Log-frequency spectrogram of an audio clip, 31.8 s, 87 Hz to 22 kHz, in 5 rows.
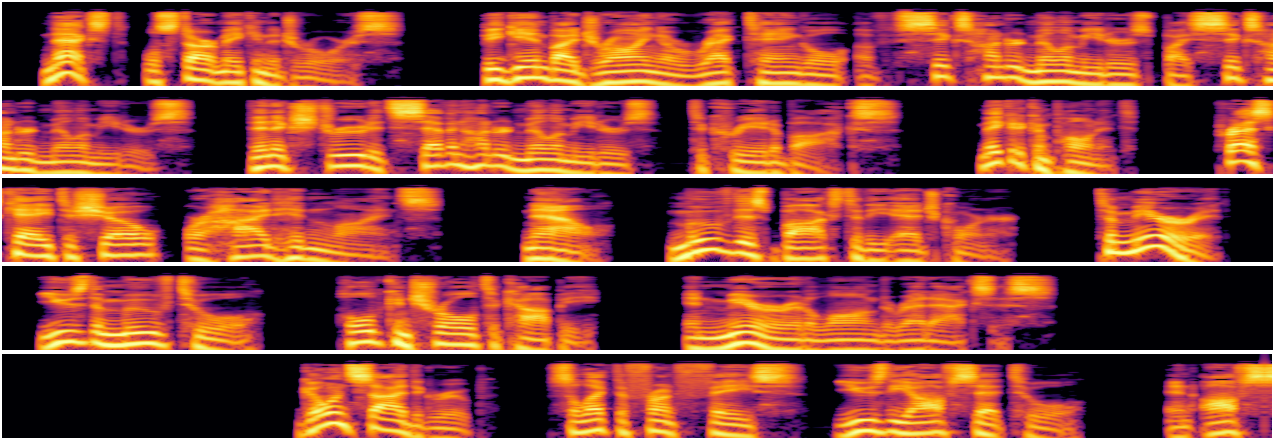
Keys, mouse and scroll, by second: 0.0 middle click, 1.0 scroll up 1, 1.6 scroll down 1, 1.8 shift+middle click, 2.3 scroll up 1, 3.3 scroll up 1, 3.5 middle click, 4.3 scroll up 1, 4.5-9.6 typing, 7.2 Return, 10.3 double click, 10.7 right click, 13.5 middle click, 14.4 k, 14.6 scroll up 1, 15.0 m, 15.6-16.5 scroll up 1, 16.6 shift+middle click, 17.1-17.6 scroll up 1, 18.7 scroll down 1, 19.2 k, 19.5 middle click, 19.6 scroll down 1, 24.0 space, 24.4 scroll down 1, 25.2 middle click, 26.7 scroll up 1, 27.0 middle click, 27.2 scroll up 1, 27.7 double click, 27.9 scroll up 1, 28.3-30.4 typing.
